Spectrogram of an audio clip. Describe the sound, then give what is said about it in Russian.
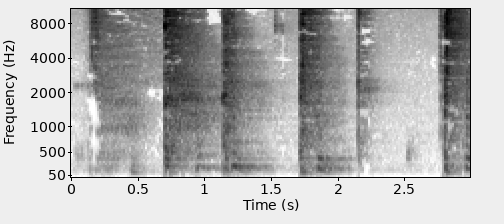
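A man coughs in a series of several harsh, dry bursts with short pauses between them, including one small cough near the end. “прямо даже закашлялся”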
